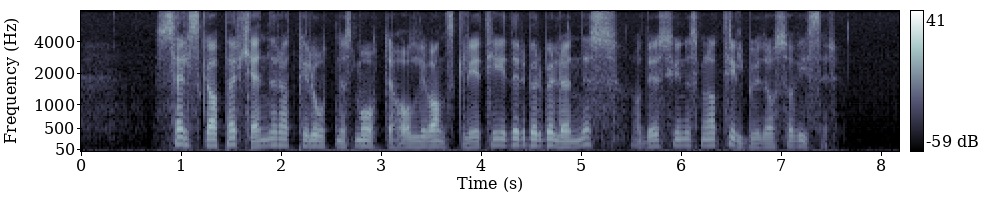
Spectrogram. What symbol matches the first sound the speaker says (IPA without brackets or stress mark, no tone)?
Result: s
